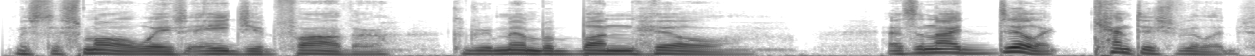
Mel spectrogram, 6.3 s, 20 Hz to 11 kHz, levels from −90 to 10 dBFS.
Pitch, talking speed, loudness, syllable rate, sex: 125 Hz, 125 wpm, -19 LUFS, 4.7 syllables/s, male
